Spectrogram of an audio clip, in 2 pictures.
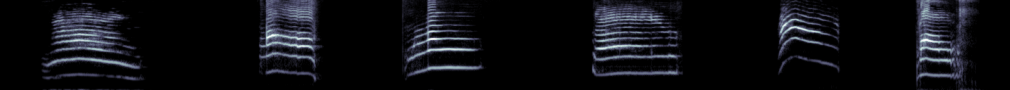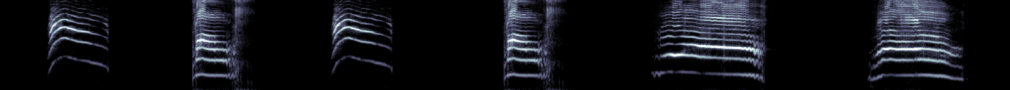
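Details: Female domestic kitten calling to draw other cats: a steady series of about twelve short meows roughly every one to two seconds, mostly rising then dropping, some bright and high-pitched, with near silence in between.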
